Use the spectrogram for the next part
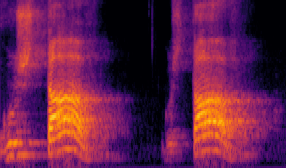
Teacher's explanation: a sílaba tônica da palavra Gustavo é tá.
